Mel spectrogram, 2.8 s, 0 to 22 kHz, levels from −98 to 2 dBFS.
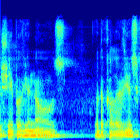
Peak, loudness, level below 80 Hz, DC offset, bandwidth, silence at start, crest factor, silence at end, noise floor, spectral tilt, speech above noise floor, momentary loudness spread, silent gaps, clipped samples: -20 dBFS; -32 LUFS; -58 dBFS; under 0.1%; 14 kHz; 0 s; 14 dB; 0 s; -57 dBFS; -5.5 dB/octave; 26 dB; 8 LU; none; under 0.1%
